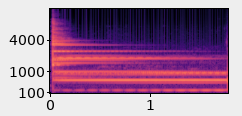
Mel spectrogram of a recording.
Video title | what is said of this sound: BEHIND THE SCENES VLOG 05 -- RANNVIJAY SINGHA | You can literally hear It's the like a ringing. bell.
